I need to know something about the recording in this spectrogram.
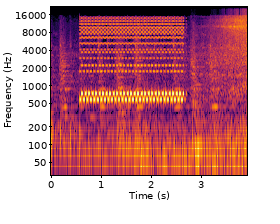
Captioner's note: phone ringing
